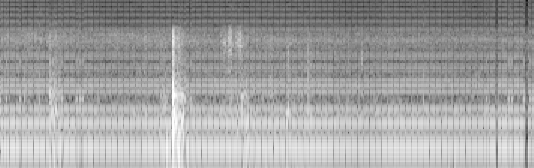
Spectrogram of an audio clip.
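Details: Refrigerator compressor running after flushing, capillary and leak repair on punctured evaporator, oil and gas recharge: steady low hum with faint clicks; low amperage, running evenly and healthy.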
